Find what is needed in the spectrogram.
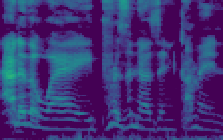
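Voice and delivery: grunting orc voice. An orc pulls the prisoners along and grunts at the rest: grunting orc. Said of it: "the orc grunts at the rest of them".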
